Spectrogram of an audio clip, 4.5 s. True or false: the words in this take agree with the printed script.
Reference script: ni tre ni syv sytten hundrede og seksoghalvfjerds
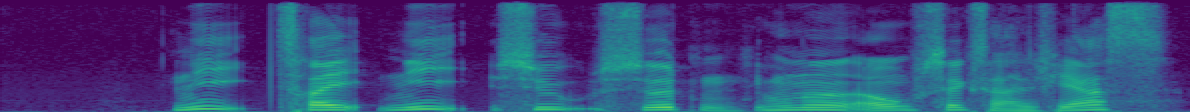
true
